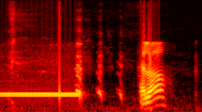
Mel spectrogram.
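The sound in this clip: A telephone call is being placed: a steady single-pitch tone holds for under a second and then cuts off, followed by a few soft clicks and a short burst of voice.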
